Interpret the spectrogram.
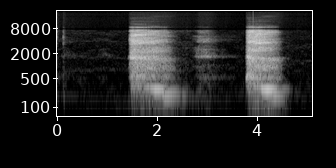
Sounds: Sigh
